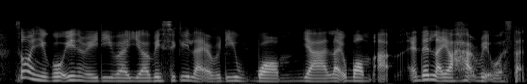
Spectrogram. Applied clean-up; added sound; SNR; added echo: none; none; none; none.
